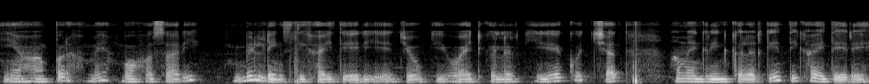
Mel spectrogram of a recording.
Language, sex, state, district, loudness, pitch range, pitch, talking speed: Hindi, male, Himachal Pradesh, Shimla, -19 LUFS, 115-155 Hz, 125 Hz, 170 wpm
